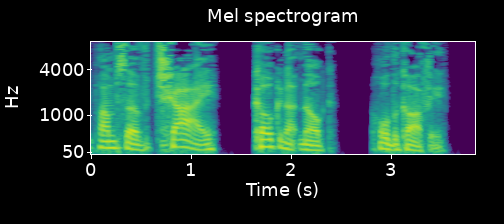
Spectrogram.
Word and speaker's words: chai: Okay, first of all, let's pronounce chai. Chai. Why are you saying Kai? I thought it was a hard C.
